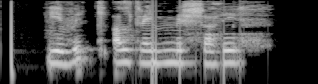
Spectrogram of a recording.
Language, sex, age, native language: Icelandic, female, 8, Icelandic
